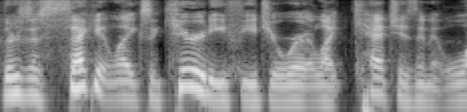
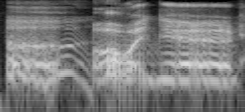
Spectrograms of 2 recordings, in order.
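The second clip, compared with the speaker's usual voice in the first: squeezed high, slow strained wheeze; mock breathless gasp; much slower than usual. Rider crushed by the latched seat, mock breathless. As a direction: force it out with hardly any air. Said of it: "I can barely fucking breathe".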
